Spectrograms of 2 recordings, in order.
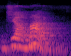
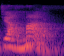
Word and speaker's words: llamar: And so the pronunciation of this letter is Ya, Ye, Yi, Yo, You. For example, we have the word llamar, to call, llamar.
